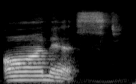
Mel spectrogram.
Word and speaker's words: honest: it across the board if it has a silent h we still use the h so let's look at the first line honest h-o-n come back for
